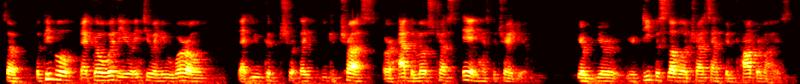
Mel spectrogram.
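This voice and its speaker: A man co-hosting a podcast, chatting in a loose, rambling way full of fillers. He retells stories with animated bursts of energy. His voice sounds off-mic and bounces around a roomy, echoey space. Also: medium pitch, unhurried, distant mic. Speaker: podcast co-host. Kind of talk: casual chat.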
